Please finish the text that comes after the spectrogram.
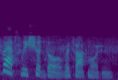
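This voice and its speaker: An American actress playing a patient, gently practical lady friend in a 1950s radio comedy. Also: deep voice, very animated, normal speed, very noisy. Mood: patient, coaxing. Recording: tinny old radio recording.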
